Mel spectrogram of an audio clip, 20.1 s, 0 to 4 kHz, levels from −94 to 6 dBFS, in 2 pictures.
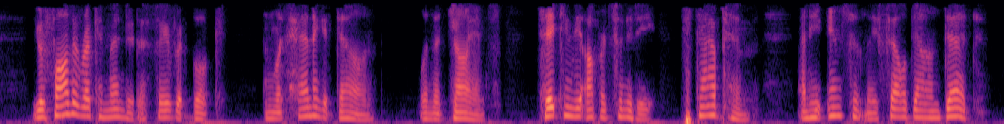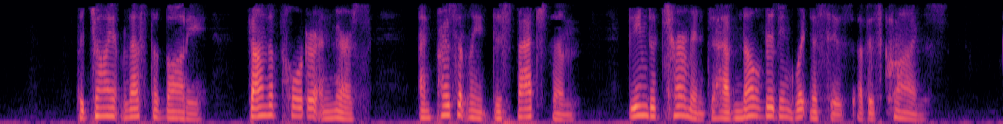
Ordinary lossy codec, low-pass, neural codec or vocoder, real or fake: MP3, 32 kbps; 3.6 kHz; codec, 44.1 kHz, 2.6 kbps, SNAC; fake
